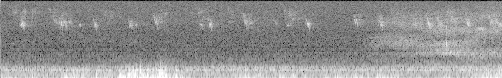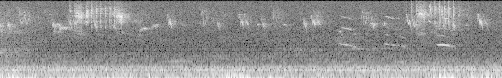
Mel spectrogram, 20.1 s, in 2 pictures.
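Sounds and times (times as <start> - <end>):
low rumble: 7.0 - 11.2
small birds chirping: 7.0 - 19.8.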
